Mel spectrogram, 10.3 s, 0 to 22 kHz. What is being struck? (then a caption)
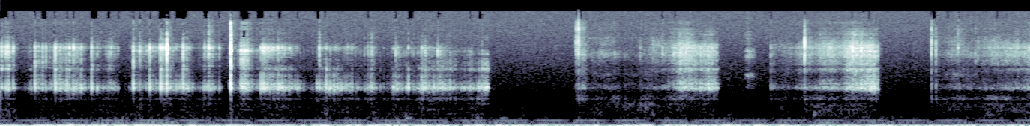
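Metal microphone housing. Long fingernails scratch and scrape across the top of a 3Dio microphone's metal housing, producing a dense, gritty scratching with a bright edge over a steady low hum. The scraping runs in bursts with brief pauses, staying close and dry with almost no ring.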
